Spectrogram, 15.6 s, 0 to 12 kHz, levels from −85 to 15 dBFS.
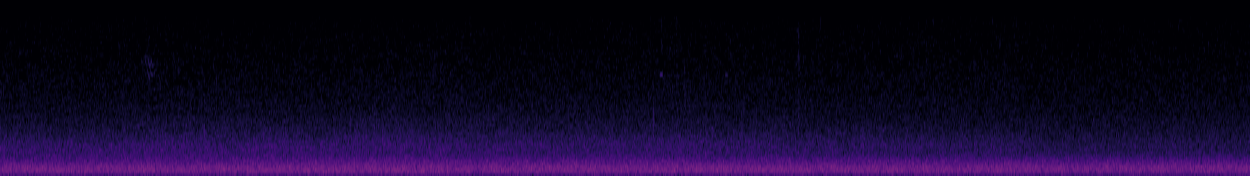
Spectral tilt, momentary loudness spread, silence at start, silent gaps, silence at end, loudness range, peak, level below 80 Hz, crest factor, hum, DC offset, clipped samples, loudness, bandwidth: -3.5 dB/octave; 1 LU; 0 s; none; 0 s; 1 LU; -40 dBFS; -90 dBFS; 14 dB; none; under 0.1%; under 0.1%; -54 LUFS; 11 kHz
